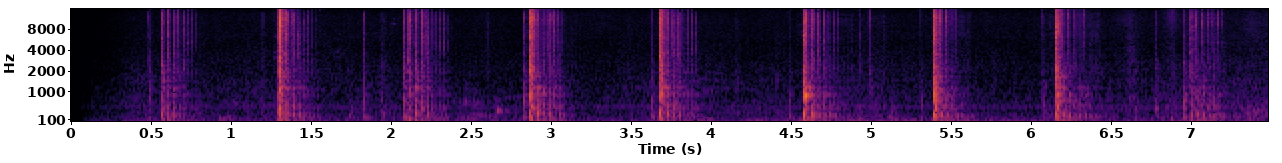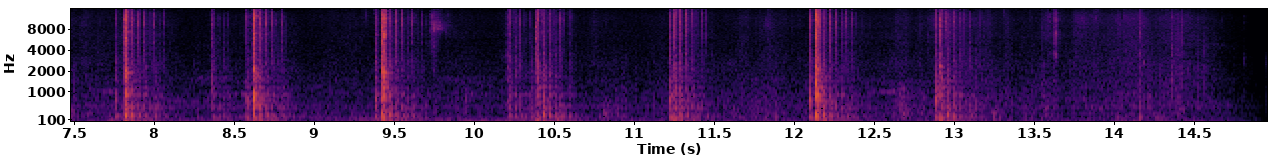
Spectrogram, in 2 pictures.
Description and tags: mySound HKBE Mehmed
Sounds from objects that are beloved to the participant pupils at 'Het Klaverblad' School, Ghent. The source of the sounds has to be guessed.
